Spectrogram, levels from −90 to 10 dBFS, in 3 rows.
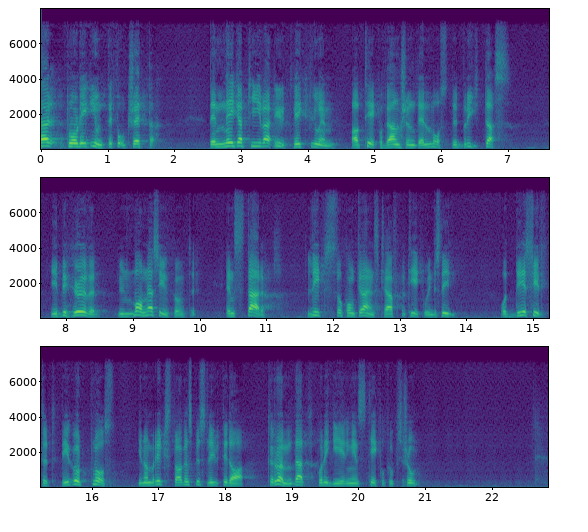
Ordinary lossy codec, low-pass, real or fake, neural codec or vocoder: none; 7.2 kHz; fake; codec, 16 kHz, 1 kbps, FunCodec, trained on LibriTTS, 50 frames a second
